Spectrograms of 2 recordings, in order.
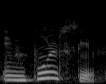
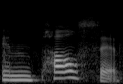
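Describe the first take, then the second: First: The second vowel sounds like a Spanish 'u'. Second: The second vowel sounds like a short 'a'. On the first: The speaker calls it wrong. "Nunca decimos impulsive. Eso es típico de Spanish" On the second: The speaker calls it right. "pronunciamos esa U como si fuera una A"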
